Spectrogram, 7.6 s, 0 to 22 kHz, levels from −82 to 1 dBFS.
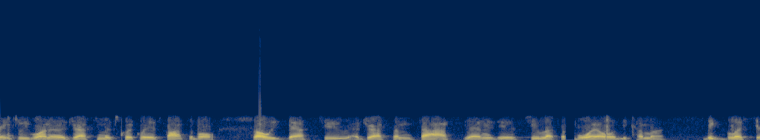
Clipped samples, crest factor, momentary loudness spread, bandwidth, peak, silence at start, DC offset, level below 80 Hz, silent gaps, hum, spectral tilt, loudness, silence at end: under 0.1%; 20 dB; 9 LU; 4 kHz; 0 dBFS; 0 s; under 0.1%; -52 dBFS; none; none; -7 dB/octave; -20 LUFS; 0 s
